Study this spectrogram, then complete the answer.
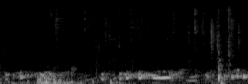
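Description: Large pigeons in a loft coo repeatedly, low throaty calls rising and falling close by, with some rustling and a sharp knock near the end.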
